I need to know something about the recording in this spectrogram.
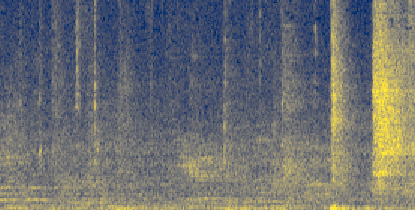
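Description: An indoor soccer match echoing in a large hall: a steady murmur of players' and spectators' voices, with one sharp thump of the ball being struck a little after three seconds in.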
